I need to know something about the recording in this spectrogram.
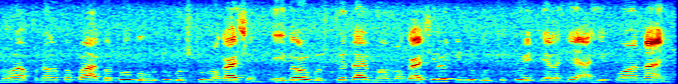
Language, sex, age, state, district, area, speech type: Assamese, female, 60+, Assam, Lakhimpur, rural, spontaneous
